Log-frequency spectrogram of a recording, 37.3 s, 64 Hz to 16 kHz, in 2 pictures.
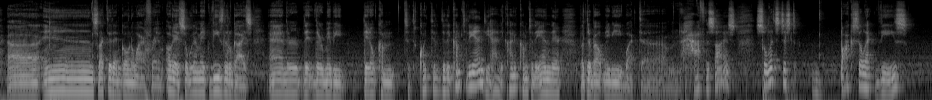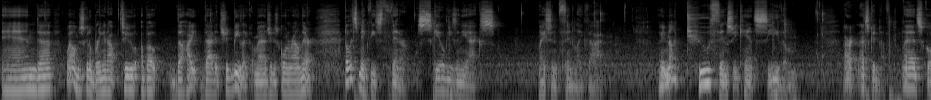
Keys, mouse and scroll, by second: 1.0 z, 15.3 a, 15.8 b, 19.5-22.2 drag, 25.7 a, 25.9 a, 27.3 s, 34.1 s, 36.0 a, 36.5 z.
